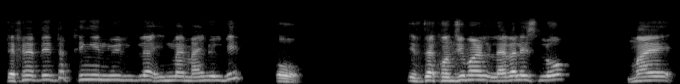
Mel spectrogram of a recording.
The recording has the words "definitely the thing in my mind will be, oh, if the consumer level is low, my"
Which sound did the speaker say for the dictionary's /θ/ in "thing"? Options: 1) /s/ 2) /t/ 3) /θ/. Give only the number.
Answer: 2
